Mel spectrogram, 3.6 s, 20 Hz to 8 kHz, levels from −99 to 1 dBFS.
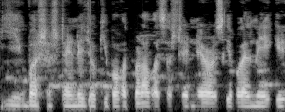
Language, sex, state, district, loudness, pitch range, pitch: Hindi, male, Bihar, Lakhisarai, -19 LUFS, 90-105 Hz, 95 Hz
